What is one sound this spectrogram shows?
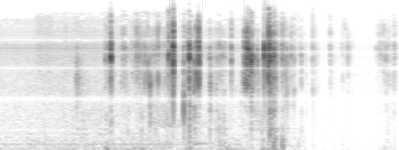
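A phone knocks and rustles as it is handled.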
